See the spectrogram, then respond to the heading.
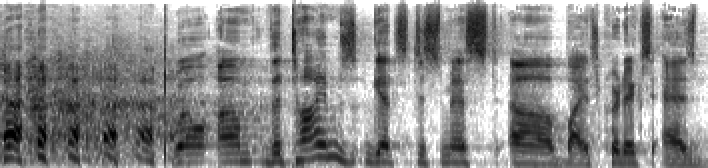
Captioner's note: laughter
